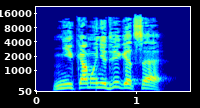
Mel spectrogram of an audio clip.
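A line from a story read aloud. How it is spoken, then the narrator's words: Sharp shout. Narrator (Russian): резко крикнул Ночь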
